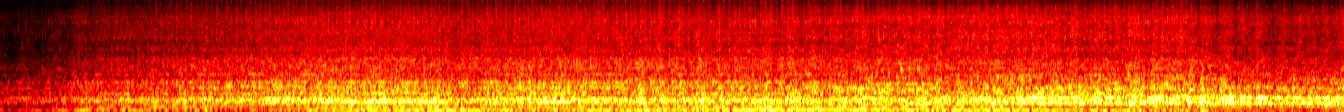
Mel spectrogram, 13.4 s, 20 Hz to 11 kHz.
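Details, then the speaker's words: 1932 Morris Minor four-cylinder sidevalve engine, first run in decades after cleaning points, 6V battery, no coolant, little exhaust, choke partly in: after brief start, steady even running without knocks or misses; normal running. "that sounds all right like this that doesn't sound bad at all"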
